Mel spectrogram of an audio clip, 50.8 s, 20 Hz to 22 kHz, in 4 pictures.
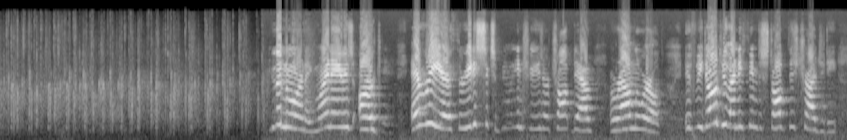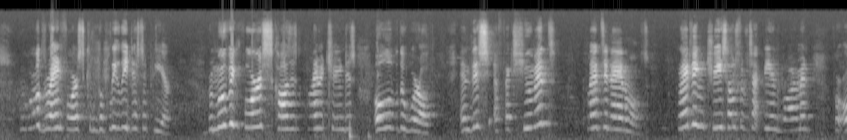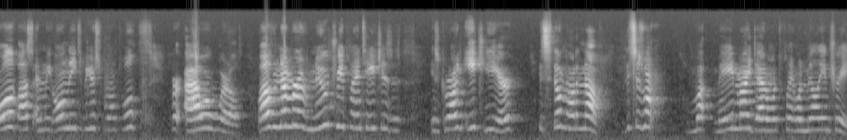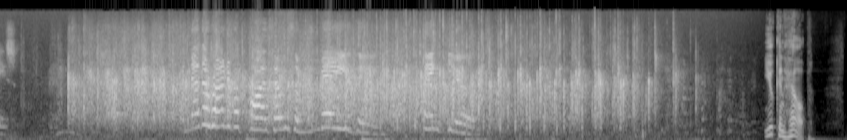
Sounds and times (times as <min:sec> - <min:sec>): Child speech, kid speaking: 0:04.0 - 0:38.4, 0:40.9 - 0:45.4
Narration, monologue: 0:04.0 - 0:38.9, 0:49.5 - 0:50.8.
